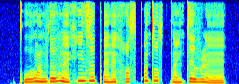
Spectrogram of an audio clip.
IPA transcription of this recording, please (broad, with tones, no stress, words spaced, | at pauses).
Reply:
kʼu˩˧lˠĩ˩˧v ɾœ˧˥vɛ̃˩˧ xĩ˥zœ˥pʼɛ̃˩˧ɾɛ̃˧ hœ˧˥sˤpʼĩ˥tu˥sˤ tĩ˩˧tɛ˧v ɭɛ̃˩˧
